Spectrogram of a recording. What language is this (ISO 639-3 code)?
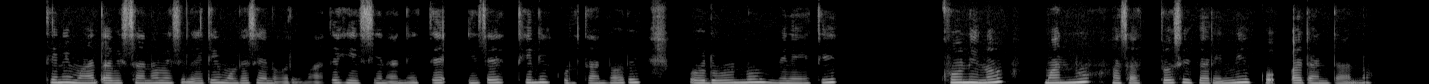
sid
